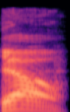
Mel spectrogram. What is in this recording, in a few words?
"yo", Voice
